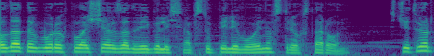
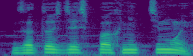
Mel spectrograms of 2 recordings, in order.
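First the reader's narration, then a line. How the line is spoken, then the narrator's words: Muttering under breath. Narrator (Russian): пробормотал себе под нос Биорк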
